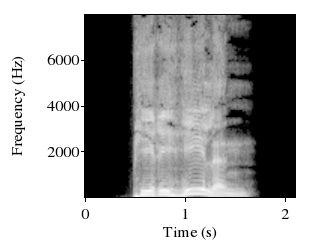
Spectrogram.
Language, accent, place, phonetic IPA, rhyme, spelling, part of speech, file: German, Germany, Berlin, [peʁiˈheːlən], -eːlən, Perihelen, noun, De-Perihelen.ogg
- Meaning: dative plural of Perihel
